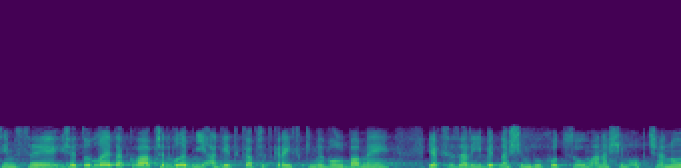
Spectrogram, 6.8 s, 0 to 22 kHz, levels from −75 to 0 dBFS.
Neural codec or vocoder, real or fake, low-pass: none; real; 5.4 kHz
